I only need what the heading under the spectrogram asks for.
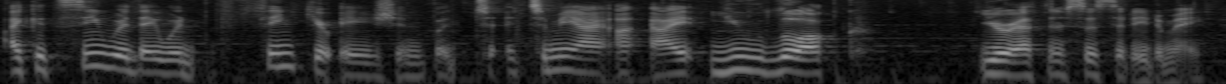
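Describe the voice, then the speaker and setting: A woman's voice: fairly low pitch, expressive, moderate pace, a little mellow. A woman hosting a casual interview, chatty and prompting, often finishing her guest's sentences. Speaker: host.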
